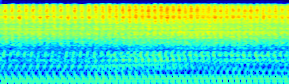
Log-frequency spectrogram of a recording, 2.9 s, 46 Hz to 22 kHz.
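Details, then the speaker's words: 4WD truck engine just started after fitting a new fuel pump and filters: lumpy, uneven chuff and shaky beat at idle, feels like running on three cylinders; compression later tested fine (190–205 psi); rough running, cause unconfirmed. "alright we got some work to figure out but it's going that's cool"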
